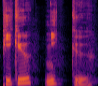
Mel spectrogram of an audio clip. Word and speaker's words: Pikuniku: yeah congratulations oh so the proper pronunciation as is described in the japanese text that you see before you uh is piku nikku nikku yeah you give it a little you have a little pause on the consonant because of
